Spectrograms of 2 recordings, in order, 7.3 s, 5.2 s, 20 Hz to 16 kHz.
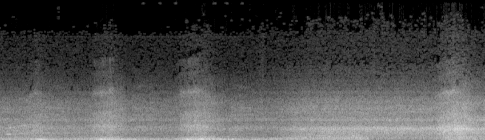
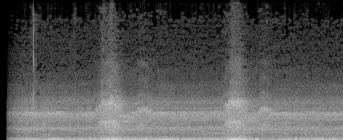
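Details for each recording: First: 2010 Ford F350 6.4L diesel after repairing exhaust leaks at both manifolds: blipped several times, revving up and settling smoothly, nice and quiet with no ticking or puffing, no more exhaust leak. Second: 2010 Ford F350 Super Duty 6.4L diesel V8 idling with a raspy, puffing exhaust note that swells twice, from exhaust leaks at both manifolds.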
